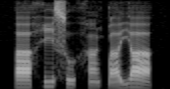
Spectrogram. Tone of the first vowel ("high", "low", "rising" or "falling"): low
